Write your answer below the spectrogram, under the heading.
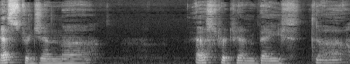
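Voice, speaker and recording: A somewhat breathy man at a very slow pace, fairly even in intonation, with long, frequent pauses and audible room echo. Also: medium pitch for a man. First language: not English. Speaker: shaving video host. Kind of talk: casual talk to camera during a shave. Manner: halting, many fillers and repeats.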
